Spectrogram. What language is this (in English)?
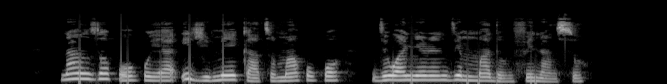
Igbo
